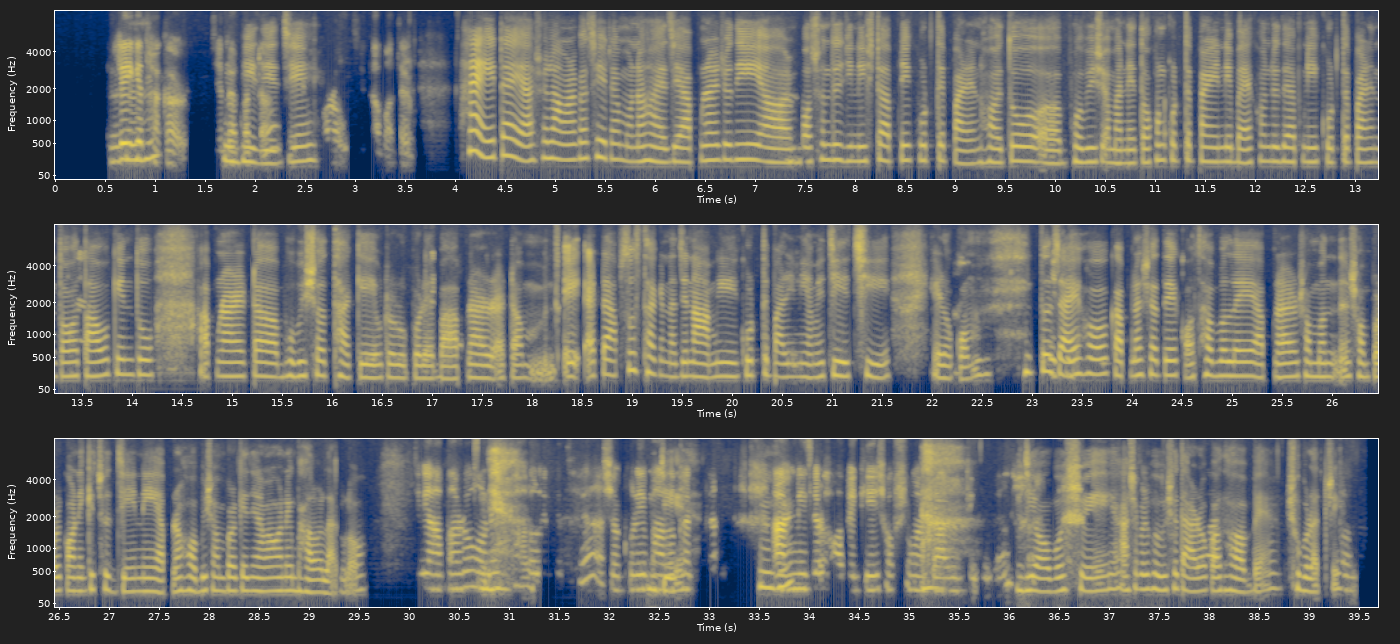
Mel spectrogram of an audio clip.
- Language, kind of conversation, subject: Bengali, unstructured, কোন শখটি তোমাকে সবচেয়ে বেশি আনন্দ দেয়?
- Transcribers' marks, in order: static; distorted speech; lip smack; chuckle; in English: "hobby"; chuckle; in English: "hobby"; in English: "priority"; chuckle; unintelligible speech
